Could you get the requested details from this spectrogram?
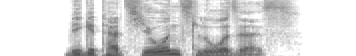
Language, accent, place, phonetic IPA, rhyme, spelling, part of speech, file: German, Germany, Berlin, [veɡetaˈt͡si̯oːnsloːzəs], -oːnsloːzəs, vegetationsloses, adjective, De-vegetationsloses.ogg
- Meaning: strong/mixed nominative/accusative neuter singular of vegetationslos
